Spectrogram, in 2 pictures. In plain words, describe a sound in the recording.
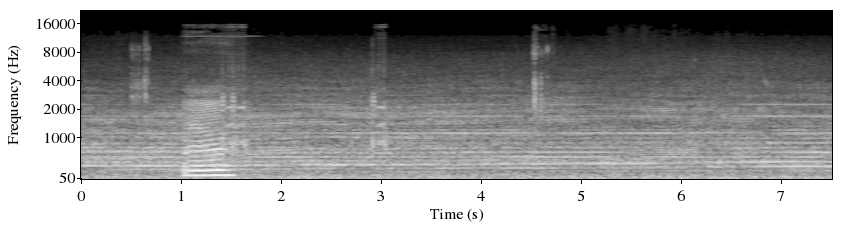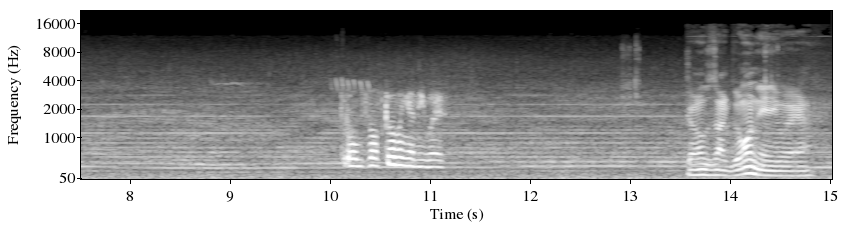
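A man speaks in short bursts, close to a microphone.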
